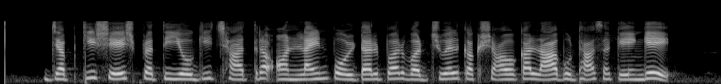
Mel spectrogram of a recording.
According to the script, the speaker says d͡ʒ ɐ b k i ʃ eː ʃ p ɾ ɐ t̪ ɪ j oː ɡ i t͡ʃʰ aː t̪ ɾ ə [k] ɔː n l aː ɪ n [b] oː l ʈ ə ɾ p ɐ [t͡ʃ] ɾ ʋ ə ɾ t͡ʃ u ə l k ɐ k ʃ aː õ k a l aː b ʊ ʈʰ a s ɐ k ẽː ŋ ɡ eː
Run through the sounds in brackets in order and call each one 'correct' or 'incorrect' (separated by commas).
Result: incorrect, incorrect, incorrect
